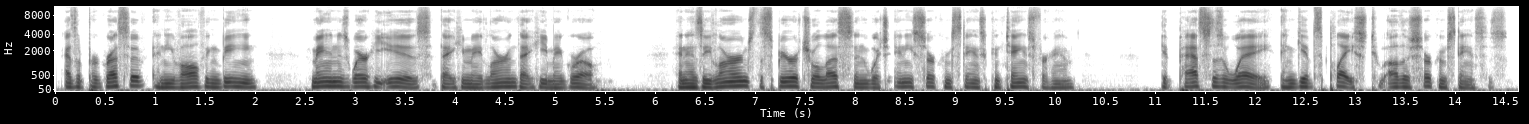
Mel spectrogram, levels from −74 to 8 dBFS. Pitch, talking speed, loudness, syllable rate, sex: 110 Hz, 170 wpm, -17 LUFS, 5.2 syllables/s, male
